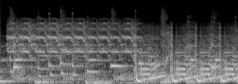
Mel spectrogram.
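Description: Cartoon soundtrack with sound effects over music. First comes a high, wavering, whinny-like cry. From a little past halfway it turns into a quick, even beat of clopping knocks with short rising tones.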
